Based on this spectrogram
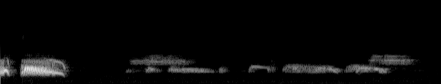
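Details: Spotted dove coo meant to entice wild doves back to the perch: one loud, rich, rolling coo at the start, then a string of soft, even, low coos with a faint higher note.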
